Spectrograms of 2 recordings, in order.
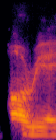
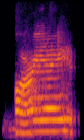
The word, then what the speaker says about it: Poirier: Segura, we have Amy Segura, Blaine Segura, Kim Martin, and Chris Poirier. Well, how do you say Chris's last name? Poirier, you said it right. Poirier.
